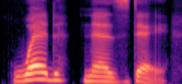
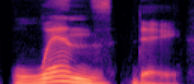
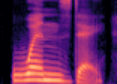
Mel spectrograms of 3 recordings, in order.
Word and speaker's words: Wednesday: Many students say Wednesday, but that is not correct. The correct pronunciation is Wednesday. The letter D is silent. You do not hear it. Let's practice this. Wednesday.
